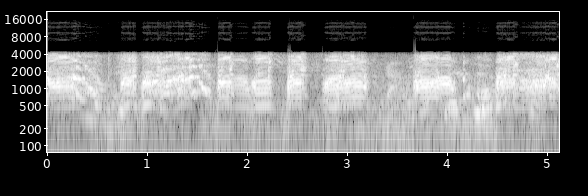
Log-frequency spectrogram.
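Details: Harsh trumpeting honks from a group of white geese at a Fremont, California lake, 24 November 2013, delivered in separate loud bursts about half a second long with short quiet gaps.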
